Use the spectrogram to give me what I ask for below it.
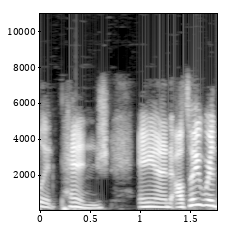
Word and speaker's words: Penge: Tell me how to pronounce the name of the app. Yeah. So, I call it penge.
